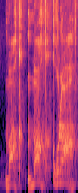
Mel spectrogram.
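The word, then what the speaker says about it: Mak'gora: Mokgora. That's it. You got to say it like an orc.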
